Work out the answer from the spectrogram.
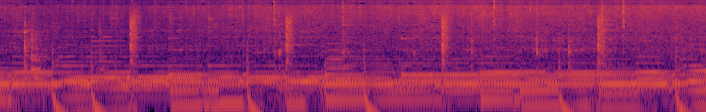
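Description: Shrimp paste, onion and garlic sizzling in hot oil in an aluminium pot while being stirred with a spatula, with sharp scrapes or knocks about every second and a half. Background music with a steady low beat runs underneath.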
